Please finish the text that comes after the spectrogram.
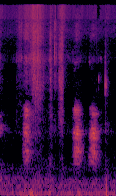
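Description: A dog barks a few times somewhere in the background, short sharp yaps spaced apart, fairly faint.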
